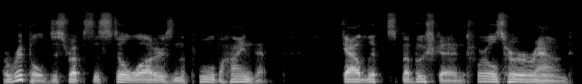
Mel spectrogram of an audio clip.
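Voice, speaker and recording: Man, slightly low husky voice, dry close sound, scripted narration of screenplay stage directions. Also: moderate pace, a little mellow, no echo.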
